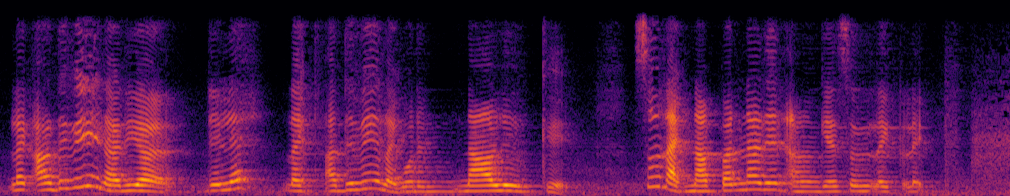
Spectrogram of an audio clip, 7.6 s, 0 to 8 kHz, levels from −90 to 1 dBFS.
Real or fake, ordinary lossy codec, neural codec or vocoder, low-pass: fake; none; codec, 16 kHz, 0.9 kbps, LongCat-Audio-Codec; 7.2 kHz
